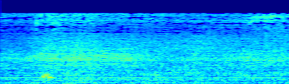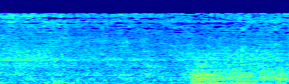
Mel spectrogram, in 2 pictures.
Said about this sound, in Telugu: ఒకనాడు వారు మార్గమధ్యంలో ఉండగా కుండపోతగా వర్షం ప్రారంభమయ్యింది.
